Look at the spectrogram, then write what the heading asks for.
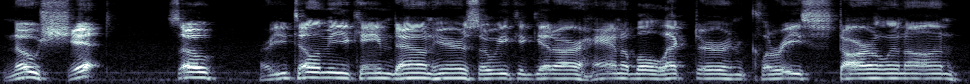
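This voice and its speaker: A man's voice: medium pitch, level tone, slow pace, creaky, a bit bright. A man playing a cocky, menacing, wryly amused imprisoned gang leader in an audio drama, with a swaggering, foul-mouthed drawl. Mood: cocky, teasing.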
